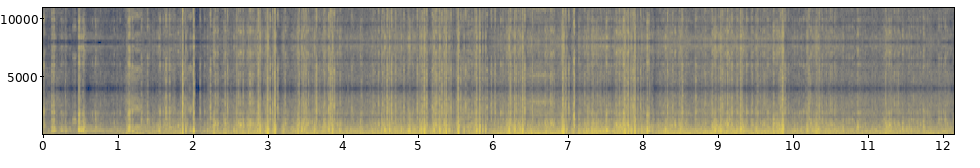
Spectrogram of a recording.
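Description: Mountain bike rattling and jolting over a rough dirt trail, its frame noise carried straight into a handlebar-mounted camera: a dense clatter with many sharp knocks.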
